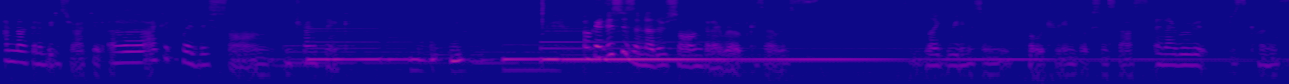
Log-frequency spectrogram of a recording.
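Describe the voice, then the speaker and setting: A woman's voice: on the low side, big pitch swings, moderate pace, creaky, long pauses, over loud music. A young woman chatting casually on a livestream in a rambling, self-deprecating way. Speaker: livestream host, singer-songwriter.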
